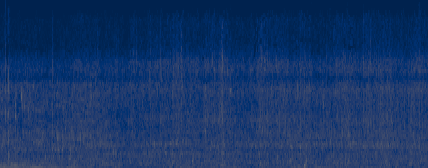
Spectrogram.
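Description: River water washing against the bank as small waves come in, a steady rushing hiss. A low hum underneath fades out in the first second or two.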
